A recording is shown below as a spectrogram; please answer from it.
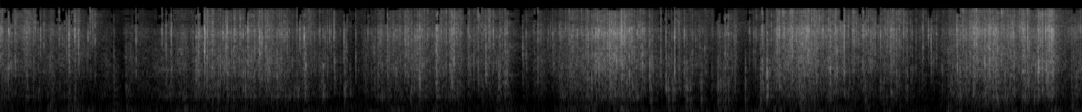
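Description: Fingertips scratch and rub the pleated paper of a hollow, lime-green tissue paper lantern, collapsed flat on its wire frame and held on a lap. The result is a steady stream of dense, bright crinkling that swells and fades in waves, with almost no low end.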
